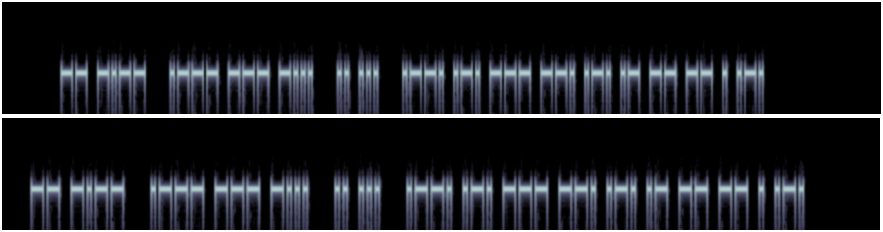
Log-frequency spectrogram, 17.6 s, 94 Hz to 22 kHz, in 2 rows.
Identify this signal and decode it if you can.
Morse code, heard as a keyed tone, about 32 wpm, 700 Hz. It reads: MY JOB IS PROGRAMMER MY JOB IS PROGRAMMER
